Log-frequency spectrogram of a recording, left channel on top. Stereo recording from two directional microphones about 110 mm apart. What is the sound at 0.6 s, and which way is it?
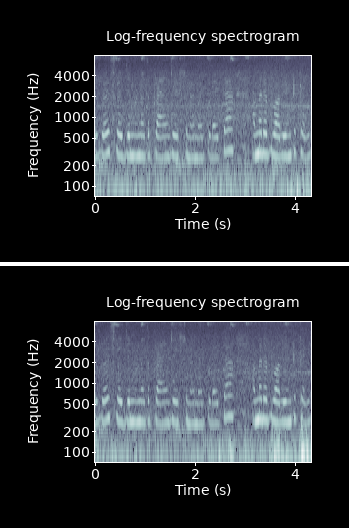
Speech, 15° right (ahead or behind).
